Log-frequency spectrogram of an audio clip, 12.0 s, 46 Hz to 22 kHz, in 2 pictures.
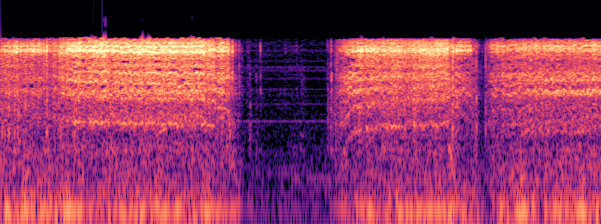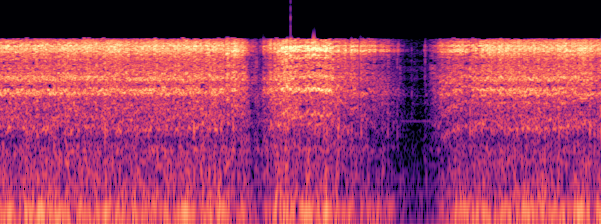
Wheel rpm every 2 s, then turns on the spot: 210, 90, 150, 180, 90, 160.
none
